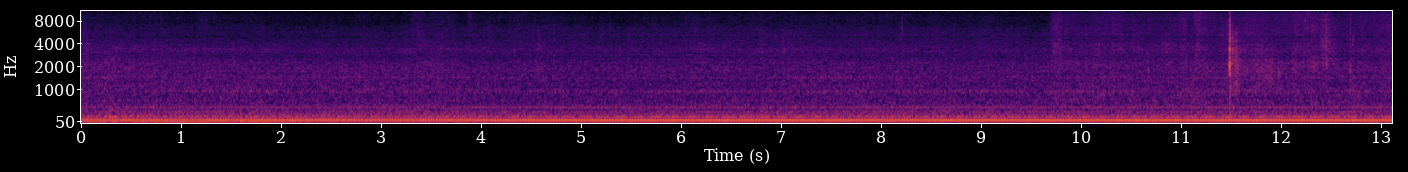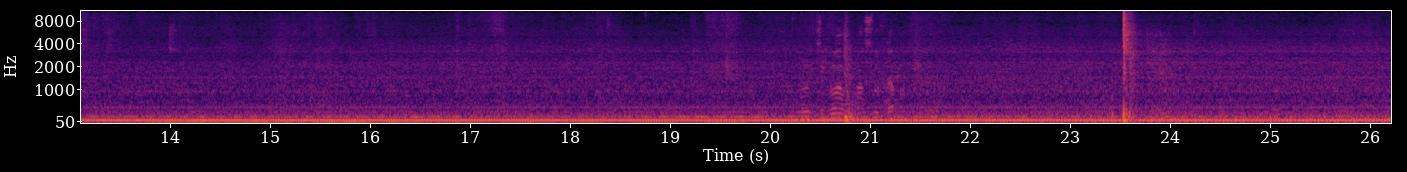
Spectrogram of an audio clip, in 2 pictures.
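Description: A fire crackles and pops in the distance outdoors.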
